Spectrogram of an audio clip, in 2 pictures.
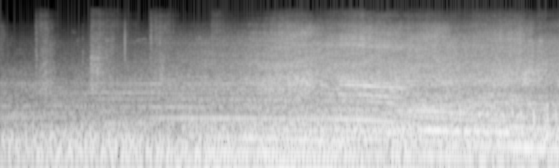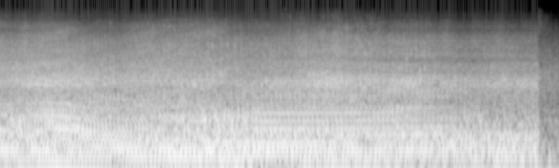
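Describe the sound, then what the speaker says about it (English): Motorbikes riding along a beach, a loud close engine roar that swells and drones as they pass, with the pitch rising and falling over several seconds. "All these guys and their bikes coming down here."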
